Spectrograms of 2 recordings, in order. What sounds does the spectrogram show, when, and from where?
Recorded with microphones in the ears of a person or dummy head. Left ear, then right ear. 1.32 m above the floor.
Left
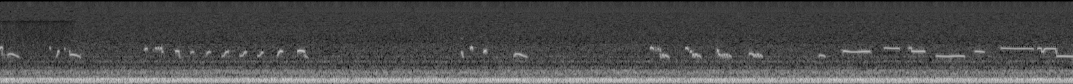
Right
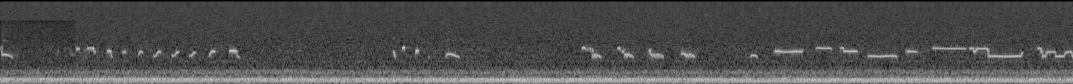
Only background noise.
